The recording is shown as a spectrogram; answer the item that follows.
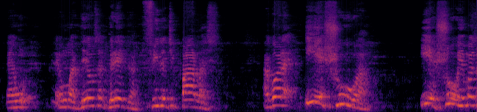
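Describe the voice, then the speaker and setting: A religious teacher, explaining casually while reading from a list, often checking in with the listener and stopping to correct themself. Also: mid-range voice. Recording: echoey room with faint noise.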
